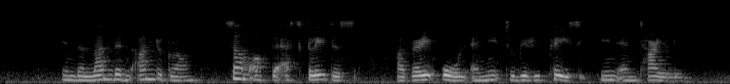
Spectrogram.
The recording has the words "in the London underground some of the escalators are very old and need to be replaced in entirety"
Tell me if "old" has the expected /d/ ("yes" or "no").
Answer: no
